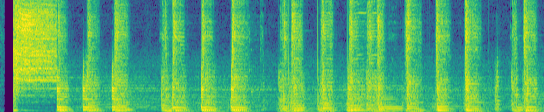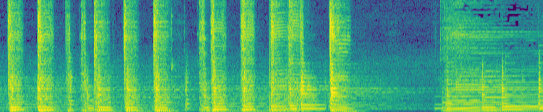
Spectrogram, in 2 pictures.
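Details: Plucked guitar music with a steady strummed rhythm plays throughout, pausing briefly before resuming, with no animal sounds heard.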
